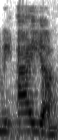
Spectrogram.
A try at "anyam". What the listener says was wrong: Pakai N. Nggak pakai N. Anyam. Dianyam.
